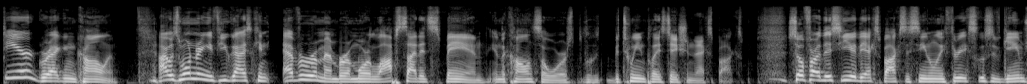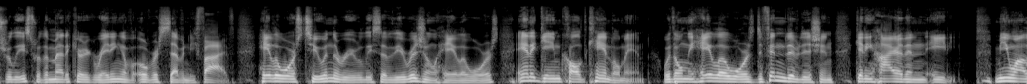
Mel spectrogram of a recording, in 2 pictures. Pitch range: 110-145 Hz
